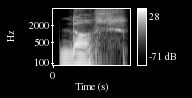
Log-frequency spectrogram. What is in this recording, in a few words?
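"dos", Catalan, male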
